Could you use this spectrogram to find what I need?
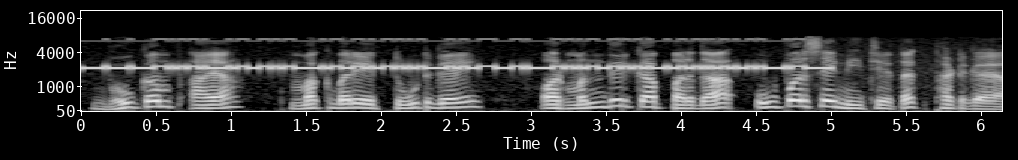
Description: RTTY (45.45 baud, 170 Hz shift), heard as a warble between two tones, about 2200 Hz centre, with speech in Hindi. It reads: A MAN WITH A PURPLE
